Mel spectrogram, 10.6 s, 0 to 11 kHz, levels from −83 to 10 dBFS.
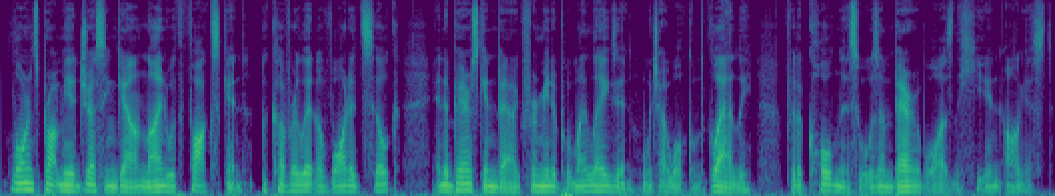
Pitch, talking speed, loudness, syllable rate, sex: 90 Hz, 225 wpm, -22 LUFS, 5.9 syllables/s, male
